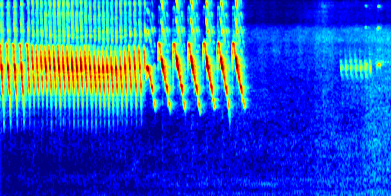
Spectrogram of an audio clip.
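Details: Belgian canary sings a long rapid even trill, then about six separate slower downward sweeps before falling quiet, with a faint brief note near the end; recorded to train young canaries.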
